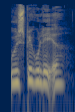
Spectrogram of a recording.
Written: udspekuleret

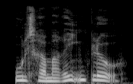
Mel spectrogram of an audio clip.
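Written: ultramarinblå

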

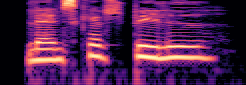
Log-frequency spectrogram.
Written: landskabsbillede

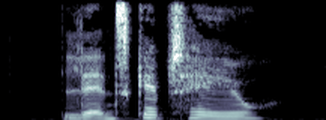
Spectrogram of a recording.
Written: landskabshave

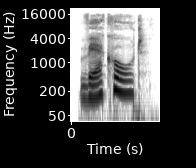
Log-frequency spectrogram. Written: vejrkort

